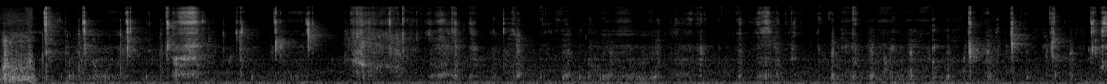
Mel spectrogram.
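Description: Crunching and chewing of a deep-fried, crispy-battered turkey leg being bitten and eaten, with many short, sharp crackles of the crust; the loudest come right at the start and around two and three and a half seconds in.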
